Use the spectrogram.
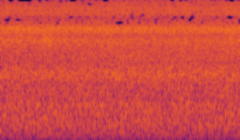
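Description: Rushing river water near Buo Falls in Tuba, Benguet, a steady broadband roar that fills the scene from start to finish, loud and constant with no voices.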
